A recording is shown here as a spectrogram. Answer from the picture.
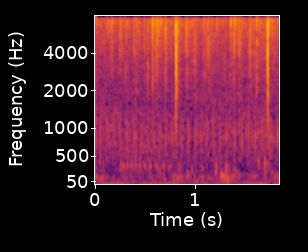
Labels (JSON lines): {"label": "biophony, rattle", "recorder": "SoundTrap 500"}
